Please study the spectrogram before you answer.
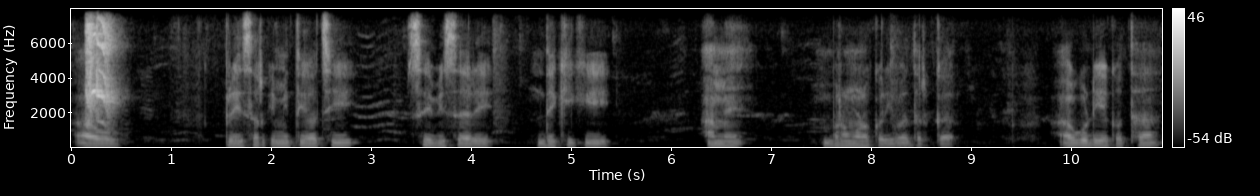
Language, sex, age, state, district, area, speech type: Odia, male, 45-60, Odisha, Nuapada, rural, spontaneous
